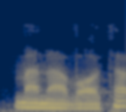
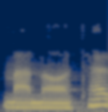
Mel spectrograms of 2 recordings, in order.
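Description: First: A w sound is pronounced before the long a. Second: No w sound is pronounced before the long a. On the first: The speaker calls it wrong. "منواته غلطه" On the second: The speaker calls it right. "مناته درسته"

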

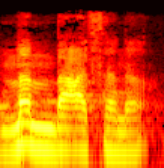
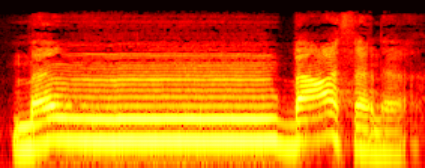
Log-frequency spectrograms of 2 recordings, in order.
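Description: First: The nasal m is passed over quickly. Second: The nasal m is held for two beats. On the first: The speaker calls it wrong. "یعنی نمیگوید من بعثنا" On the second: The speaker calls it right. "قنه این حرف رو به اندازه دو حرکت نگه میداره"

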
